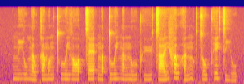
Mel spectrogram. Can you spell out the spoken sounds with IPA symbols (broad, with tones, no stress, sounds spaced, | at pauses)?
m iː˧ w ŋ ɐ˨ w k ɐ˨˧ m ʊ˨˥ ŋ t̪ʰ uː˨ j l ɔː˨ t̚ t͡s ɛː˧ t̚ ŋ ɐ˨ p̚ t̪ uː˧ j ŋ ɐ˨˧ n n̪ uː˨˥ pʰ yː˨˥ t͡s aː˨˥ j f ɐ˥ w h ɐ˨˥ n ŋ ʊ˨˥ k̚ t͡s o˧ w pʰ e˥ j t͡s iː˨˩ w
